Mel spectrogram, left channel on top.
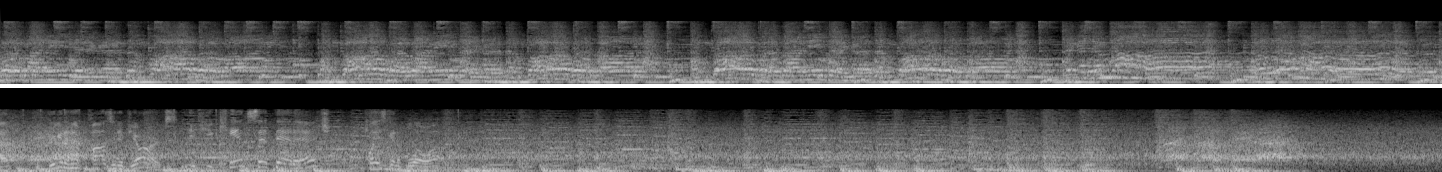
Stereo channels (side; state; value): both; different; correlation -0.01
